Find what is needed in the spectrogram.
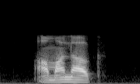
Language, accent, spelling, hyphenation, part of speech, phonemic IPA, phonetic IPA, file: Armenian, Eastern Armenian, ամանակ, ա‧մա‧նակ, noun, /ɑmɑˈnɑk/, [ɑmɑnɑ́k], Hy-ամանակ.ogg
- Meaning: 1. mora 2. measure, rate of movement, tempo, time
